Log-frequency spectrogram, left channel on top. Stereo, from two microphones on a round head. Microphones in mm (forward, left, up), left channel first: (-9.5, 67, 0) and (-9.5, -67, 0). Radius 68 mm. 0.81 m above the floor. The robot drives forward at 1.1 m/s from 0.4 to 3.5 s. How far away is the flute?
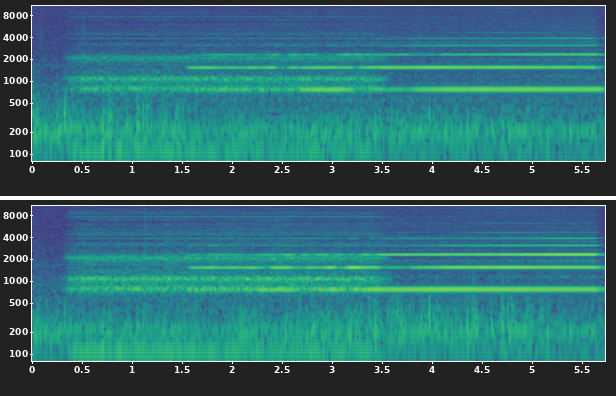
About 0.7 m.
